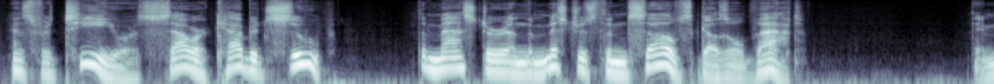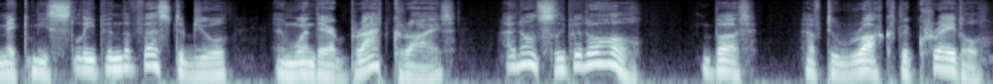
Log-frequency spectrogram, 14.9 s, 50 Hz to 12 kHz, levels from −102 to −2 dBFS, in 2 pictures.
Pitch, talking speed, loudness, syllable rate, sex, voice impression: 115 Hz, 155 wpm, -17 LUFS, 4.3 syllables/s, male, masculine, middle-aged, thick, tensed, powerful, slightly hard, clear, raspy, mature, reassuring, wild, lively, slightly strict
